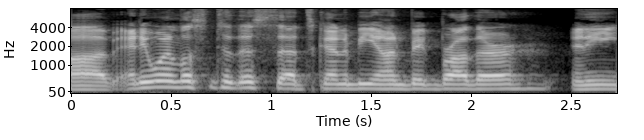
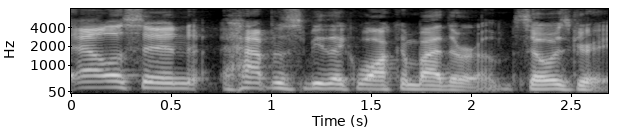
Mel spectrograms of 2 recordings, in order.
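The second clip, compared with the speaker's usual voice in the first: ordinary talk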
